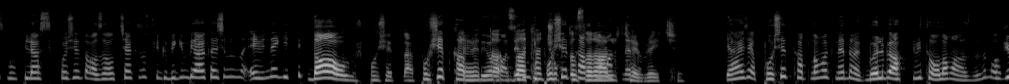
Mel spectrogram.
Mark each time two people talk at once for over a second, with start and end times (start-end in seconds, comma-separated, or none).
4.6-6.5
